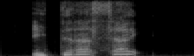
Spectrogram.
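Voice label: "itterassyai", gentle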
